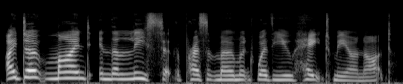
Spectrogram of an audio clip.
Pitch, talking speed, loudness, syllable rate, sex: 230 Hz, 240 wpm, -19 LUFS, 5.1 syllables/s, female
